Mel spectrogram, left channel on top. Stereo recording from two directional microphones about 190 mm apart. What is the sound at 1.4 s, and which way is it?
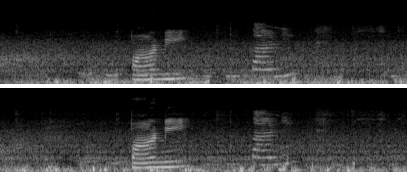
Speech, 55° right (ahead or behind).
